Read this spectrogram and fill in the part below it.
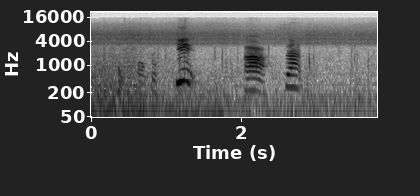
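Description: A woman's voice calls out nearby.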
